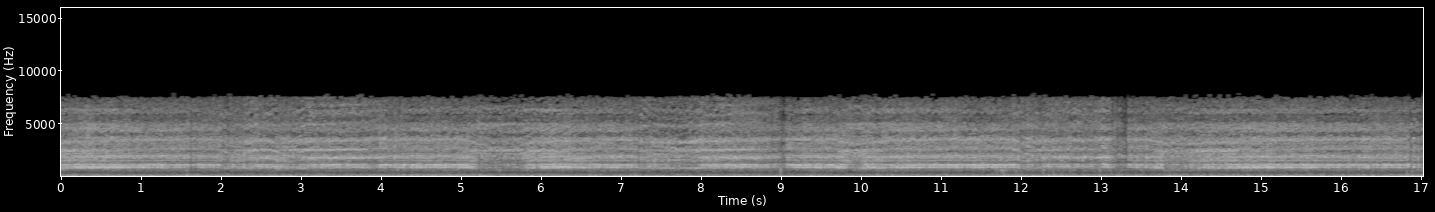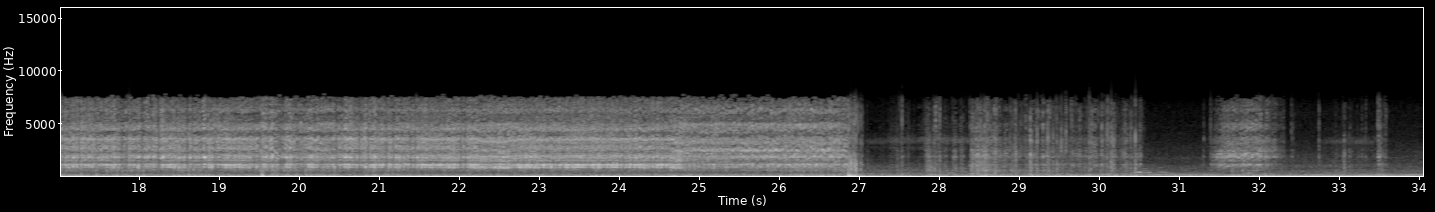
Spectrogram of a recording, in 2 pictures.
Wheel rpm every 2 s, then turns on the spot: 230, 230, 230, 230, 220, 230, 230, 220, 230, 230, 230, 230, 220, 130, 50, 30, 30.
28-32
